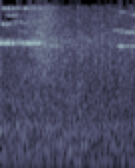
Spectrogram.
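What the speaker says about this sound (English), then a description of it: "Another truck." A heavy truck rolls past on a city street, its low engine rumble and broadband road roar steady and close throughout, with a faint high hiss that may come from the air brakes.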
